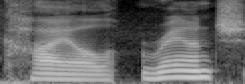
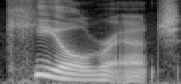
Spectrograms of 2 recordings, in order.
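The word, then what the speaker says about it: Kiel Ranch: Actually, it is pronounced Kyle Ranch, not Keel Ranch.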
